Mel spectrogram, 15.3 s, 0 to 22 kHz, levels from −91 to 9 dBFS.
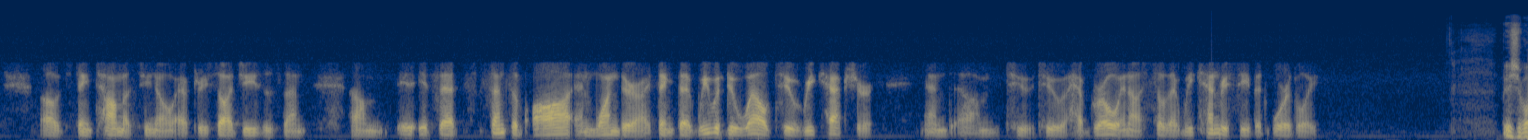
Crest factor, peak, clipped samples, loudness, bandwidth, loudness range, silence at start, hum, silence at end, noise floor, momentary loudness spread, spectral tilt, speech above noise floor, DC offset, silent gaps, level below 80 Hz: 22 dB; -4 dBFS; under 0.1%; -25 LUFS; 11.5 kHz; 7 LU; 0.1 s; none; 0 s; -68 dBFS; 13 LU; -6 dB/octave; 44 dB; under 0.1%; none; -66 dBFS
